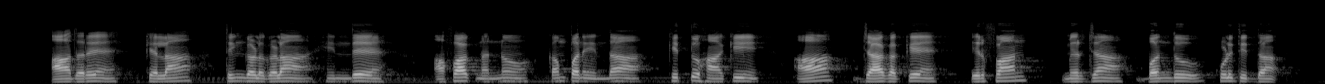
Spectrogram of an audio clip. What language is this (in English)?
Kannada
